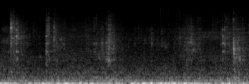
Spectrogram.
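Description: A spatula stirring chicken and mixed vegetables in a thick creamy sauce in a glass mixing bowl, with scattered small clicks. The chicken is still partly frozen, which makes the filling hard to mix.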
